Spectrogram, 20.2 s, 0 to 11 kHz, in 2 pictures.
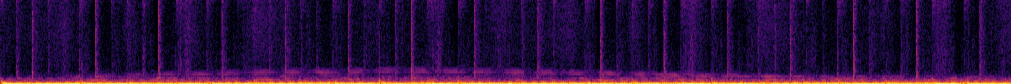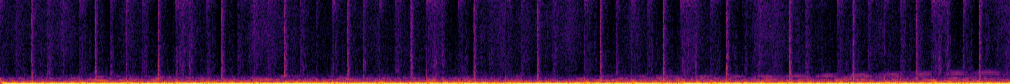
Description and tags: loop rhythm rhythmic beat 095bpm
beat, rhythmic, rhythm, 095bpm, loop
